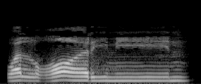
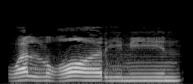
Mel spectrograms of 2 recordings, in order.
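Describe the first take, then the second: Both takes have the same delivery.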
